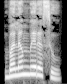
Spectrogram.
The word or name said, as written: ಬಲಂಬೆರಸು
